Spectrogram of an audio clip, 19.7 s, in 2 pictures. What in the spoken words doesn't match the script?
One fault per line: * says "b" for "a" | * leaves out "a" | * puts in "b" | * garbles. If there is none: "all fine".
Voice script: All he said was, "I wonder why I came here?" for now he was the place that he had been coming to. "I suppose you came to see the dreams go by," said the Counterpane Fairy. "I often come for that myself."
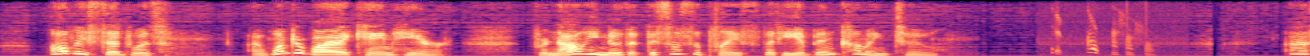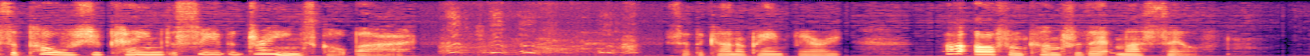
* puts in "knew that this"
